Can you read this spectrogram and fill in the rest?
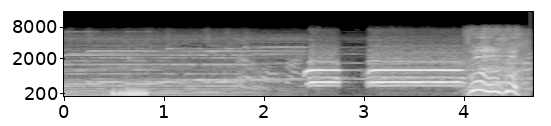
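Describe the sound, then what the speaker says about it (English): A steam locomotive whistle from Thomas & Friends blows in several loud, tonal blasts with short gaps, the last one wavering in pitch, after a brief rumble and faint background sounds. "Blowing your whistle next to someone who's sleeping does tend to have that effect"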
